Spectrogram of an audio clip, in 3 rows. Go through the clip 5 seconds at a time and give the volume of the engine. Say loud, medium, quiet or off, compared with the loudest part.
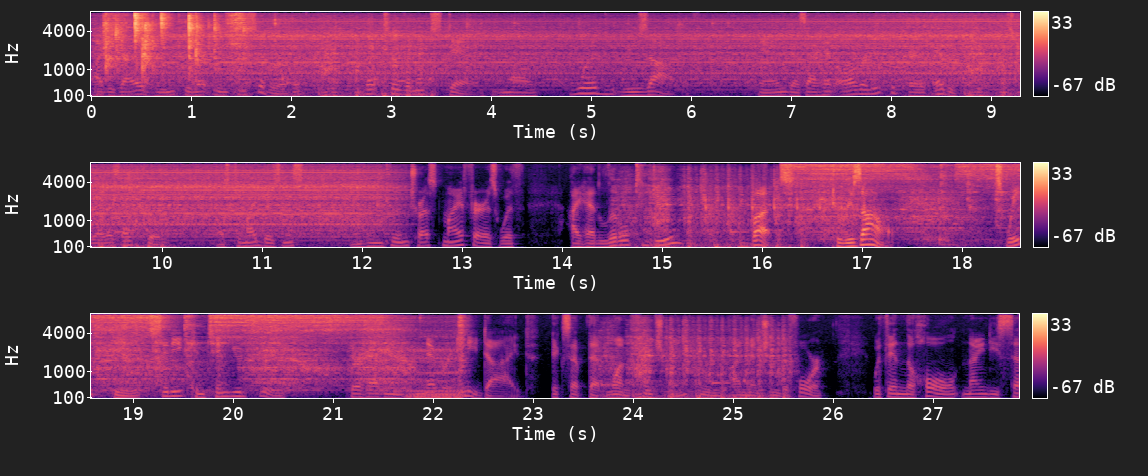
loud, loud, loud, off, off, off.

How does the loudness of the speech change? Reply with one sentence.
The volume of the speech goes up, then down.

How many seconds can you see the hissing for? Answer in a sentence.
The hissing can be heard for 8 seconds in total.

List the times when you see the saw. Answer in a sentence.
The saw can be heard from 1.9 to 3.5 s, from 8.3 to 10.2 s, from 14.4 to 16.5 s and from 23.6 to 25.6 s.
